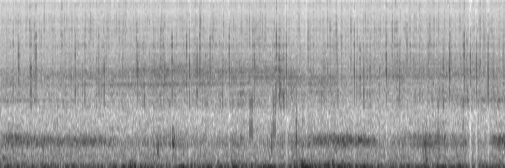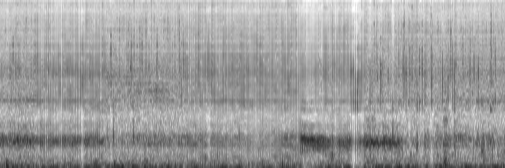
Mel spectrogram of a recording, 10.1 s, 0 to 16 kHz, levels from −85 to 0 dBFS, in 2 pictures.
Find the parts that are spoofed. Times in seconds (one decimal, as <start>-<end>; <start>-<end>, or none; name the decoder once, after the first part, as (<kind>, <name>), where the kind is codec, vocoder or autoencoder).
5.4-6.1 (vocoder, BigVGAN v2); 6.9-8.7

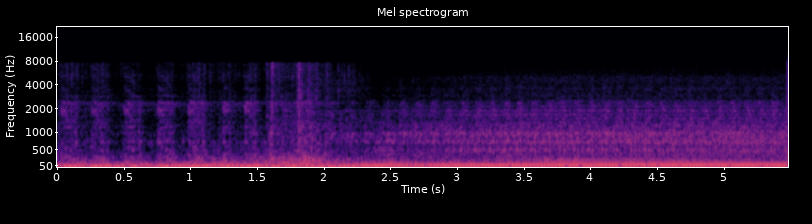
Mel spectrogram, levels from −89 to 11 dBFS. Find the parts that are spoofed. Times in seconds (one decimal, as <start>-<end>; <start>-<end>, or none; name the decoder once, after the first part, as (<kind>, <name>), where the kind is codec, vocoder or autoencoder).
0.0-0.7 (vocoder, BigVGAN v2); 3.4-5.5

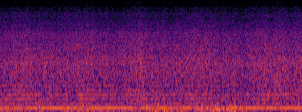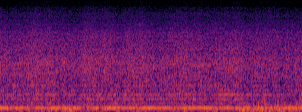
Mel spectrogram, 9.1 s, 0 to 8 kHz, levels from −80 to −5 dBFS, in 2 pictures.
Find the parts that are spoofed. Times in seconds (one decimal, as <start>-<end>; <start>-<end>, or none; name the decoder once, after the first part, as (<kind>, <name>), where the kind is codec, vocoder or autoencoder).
1.8-6.4 (vocoder, BigVGAN v2); 7.1-8.3

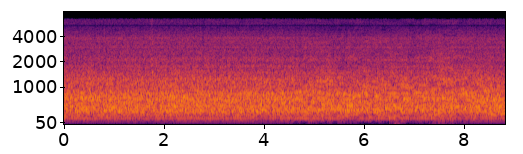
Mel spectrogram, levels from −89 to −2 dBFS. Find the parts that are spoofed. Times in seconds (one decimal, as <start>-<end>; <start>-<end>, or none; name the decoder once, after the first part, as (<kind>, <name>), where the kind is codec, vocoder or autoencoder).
4.6-8.1 (codec, SNAC)

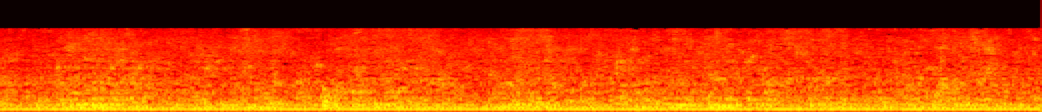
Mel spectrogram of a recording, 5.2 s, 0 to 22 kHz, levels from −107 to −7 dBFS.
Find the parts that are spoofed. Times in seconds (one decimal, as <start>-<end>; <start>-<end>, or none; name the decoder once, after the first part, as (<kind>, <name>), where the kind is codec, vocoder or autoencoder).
0.5-3.2 (autoencoder, DAC-VAE)

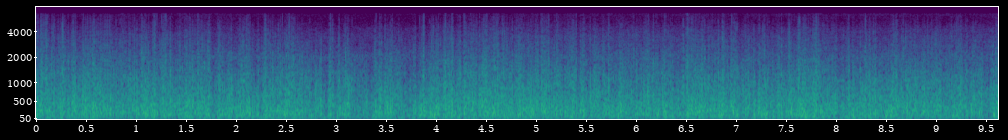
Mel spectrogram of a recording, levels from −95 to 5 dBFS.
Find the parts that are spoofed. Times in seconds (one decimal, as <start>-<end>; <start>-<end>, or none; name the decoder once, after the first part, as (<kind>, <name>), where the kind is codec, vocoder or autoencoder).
none

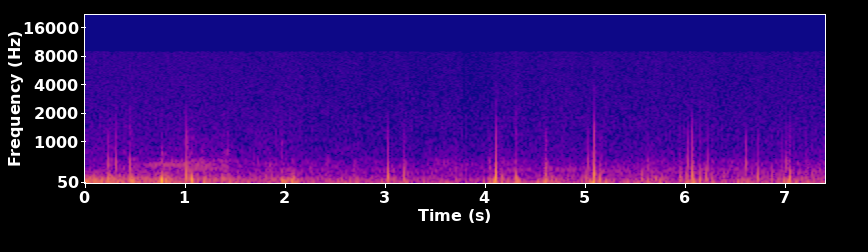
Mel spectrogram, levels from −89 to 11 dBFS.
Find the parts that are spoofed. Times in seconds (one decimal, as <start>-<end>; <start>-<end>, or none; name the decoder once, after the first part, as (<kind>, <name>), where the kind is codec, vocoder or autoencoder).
0.0-7.4 (vocoder, Vocos)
